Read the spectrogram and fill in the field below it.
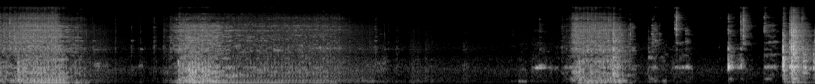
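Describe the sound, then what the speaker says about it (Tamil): Sewing machine stitching down a folded fabric edge for a churidar neck pattern backed with canvas, running in two loud bursts separated by a pause, followed by scattered short clicks and knocks. "இப்போ இதெல்லாம் பிசுறு வராத மாதிரி நம்ம வந்து ஃபர்ஸ்ட் மடிச்சு தைச்சிடலாம்"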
